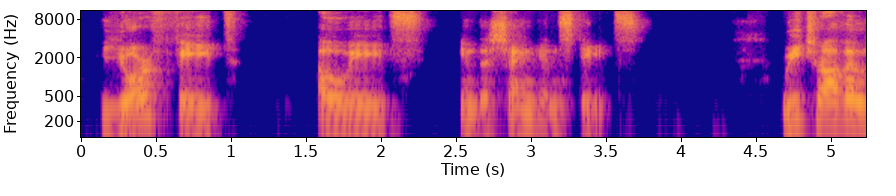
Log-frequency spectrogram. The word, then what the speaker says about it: Schengen: It is spelled as Schengen, pronounced as Schengen, or others say Schengen.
